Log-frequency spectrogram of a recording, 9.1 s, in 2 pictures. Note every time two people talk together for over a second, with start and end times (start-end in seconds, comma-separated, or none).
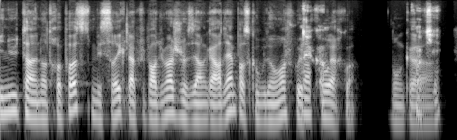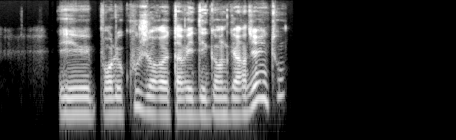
none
